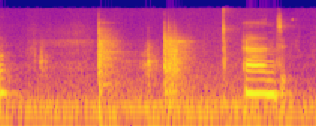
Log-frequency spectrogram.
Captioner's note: bowls clanging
